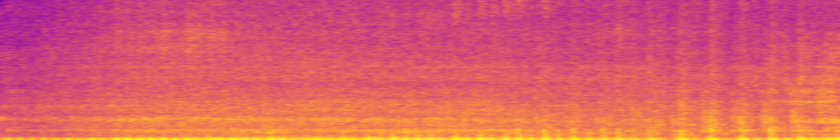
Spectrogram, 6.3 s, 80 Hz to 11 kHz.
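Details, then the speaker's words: Royal Enfield 650 twin just rebuilt with a Revelry 700cc big-bore kit and new clutch, first start: a slow, loping twin beat at about two firings a second, quiet and even but idling a little low; the ECU has two maps and it is unclear which is loaded. "Oh, this thing. She's idling a little low."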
